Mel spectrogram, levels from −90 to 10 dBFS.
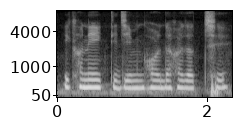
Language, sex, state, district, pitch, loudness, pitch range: Bengali, female, West Bengal, Cooch Behar, 225 Hz, -14 LUFS, 220-230 Hz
